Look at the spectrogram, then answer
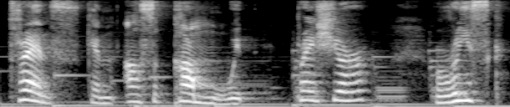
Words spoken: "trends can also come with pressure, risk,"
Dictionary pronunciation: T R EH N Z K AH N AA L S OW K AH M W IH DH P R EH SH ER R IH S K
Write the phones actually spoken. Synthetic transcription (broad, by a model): T R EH N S K AH N AA L S OW K AH M W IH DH P R EH SH ER R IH S K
